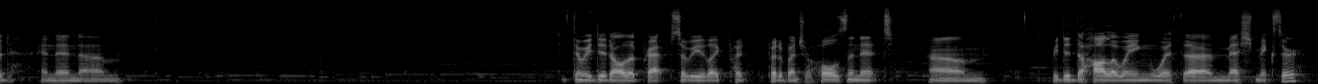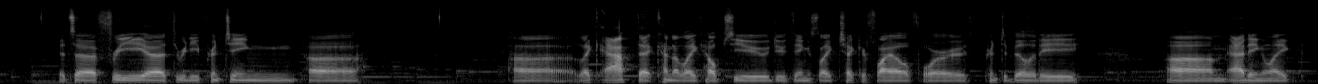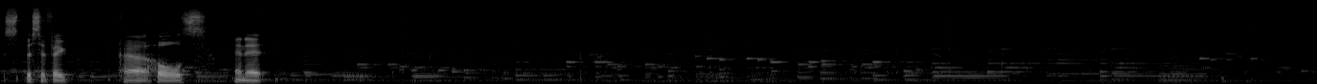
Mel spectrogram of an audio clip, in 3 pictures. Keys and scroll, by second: 0.0-4.5 typing, 5.7 s, 6.0 5, 13.5-17.8 typing, 19.1 1, 20.4-23.6 typing, 27.2 1, 29.2 s, 29.7 5, 33.1 s, 33.4 5, 34.7-37.6 typing.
